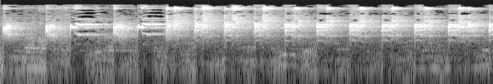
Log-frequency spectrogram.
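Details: Long-tailed shrike singing loud, long and continuous, imitating fighting sparrows: harsh, scratchy chirps repeated about twice a second in an unbroken chattering run, with faint background noise.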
